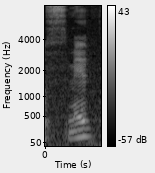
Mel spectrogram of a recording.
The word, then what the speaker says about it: Smythe: And they had a player last year by the name of Will Smith, but it's spelled Smythe, who's playing basketball at Loyola this year.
